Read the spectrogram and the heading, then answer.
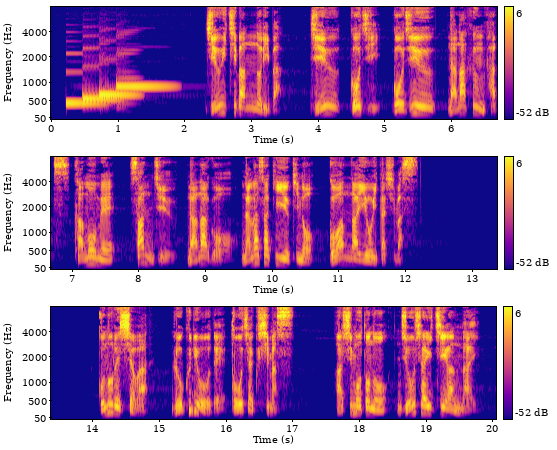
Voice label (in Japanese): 11番のりば案内放送; 西九州新幹線; かもめ37号 長崎行き; takeo onsen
